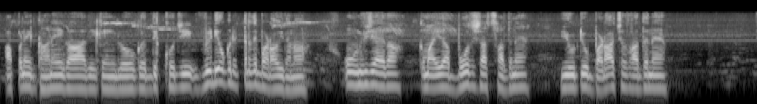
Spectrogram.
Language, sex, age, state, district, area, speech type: Dogri, male, 18-30, Jammu and Kashmir, Samba, rural, spontaneous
